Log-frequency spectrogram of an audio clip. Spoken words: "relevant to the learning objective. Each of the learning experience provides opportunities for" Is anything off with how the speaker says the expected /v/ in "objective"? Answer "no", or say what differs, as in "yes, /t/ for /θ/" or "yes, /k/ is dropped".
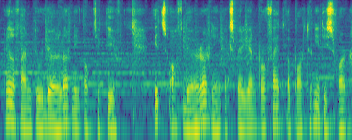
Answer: yes, /f/ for /v/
